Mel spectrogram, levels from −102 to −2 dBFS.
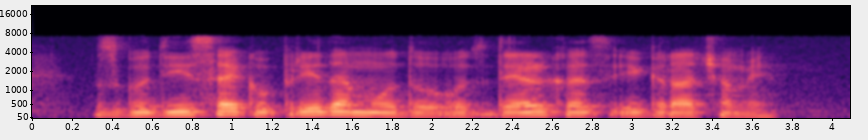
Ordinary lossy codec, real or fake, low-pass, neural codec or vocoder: none; real; 7.2 kHz; none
